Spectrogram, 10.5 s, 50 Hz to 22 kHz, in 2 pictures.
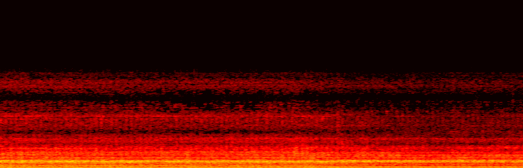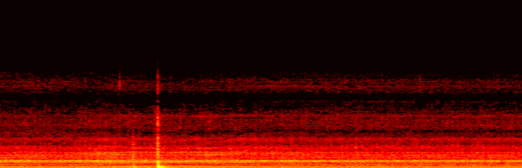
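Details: Hotpoint washing machine spinning up to 1200 rpm: steady deep rumbling roar builds as the drum accelerates, no knocks, from worn drum bearings.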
